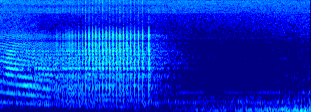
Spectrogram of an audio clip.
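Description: Near silence: a faint sound dies away in the first second, then nothing.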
